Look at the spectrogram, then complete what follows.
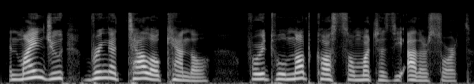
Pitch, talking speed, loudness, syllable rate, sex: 225 Hz, 230 wpm, -18 LUFS, 5.4 syllables/s, female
